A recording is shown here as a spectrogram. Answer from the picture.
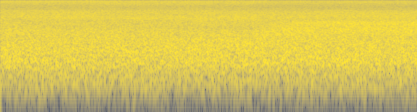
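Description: Large waterfall pouring down over rock into a pool, heard up close as a steady, even rush of falling water.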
